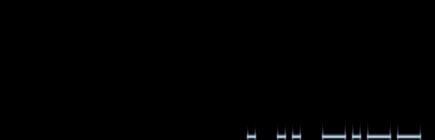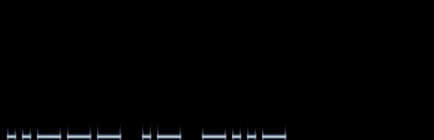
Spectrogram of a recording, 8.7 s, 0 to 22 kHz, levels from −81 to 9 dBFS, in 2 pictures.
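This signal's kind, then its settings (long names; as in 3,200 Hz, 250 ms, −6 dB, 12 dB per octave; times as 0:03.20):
Morse code "EIY2AX" 16 words per minute 613 Hz −7.5 dBFS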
